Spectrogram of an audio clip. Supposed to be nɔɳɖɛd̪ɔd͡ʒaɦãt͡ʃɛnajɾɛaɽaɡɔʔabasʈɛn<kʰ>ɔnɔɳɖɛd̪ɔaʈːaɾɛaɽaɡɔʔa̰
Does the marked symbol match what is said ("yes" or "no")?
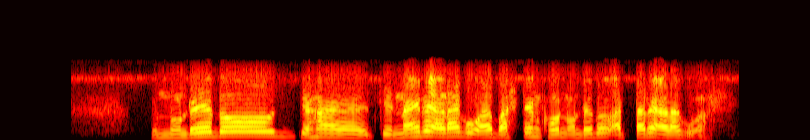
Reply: yes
